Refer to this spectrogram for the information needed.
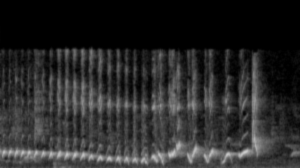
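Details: White-rumped shama (murai batu), Central Java, Indonesia, in a masteran isian recording: a fast run of repeated down-slurred whistled notes that falls slightly in pitch, then varied upward-flicking notes ending in a sharp high chip.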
